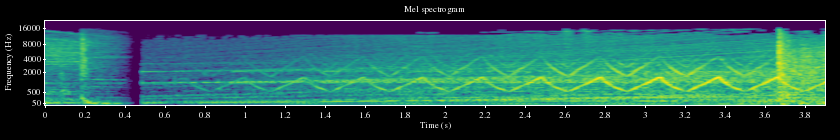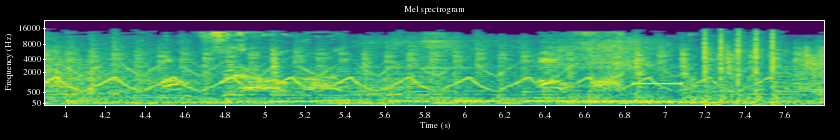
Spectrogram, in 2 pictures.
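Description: An emergency-vehicle siren yelping, its pitch sweeping rapidly up and down a few times a second and growing gradually louder, over background music.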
